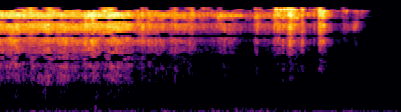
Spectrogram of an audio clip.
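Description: Small metal charms being handled: faint rustling with light clicks, dying away after about a second and a half.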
